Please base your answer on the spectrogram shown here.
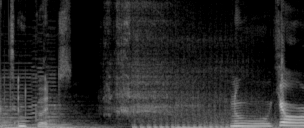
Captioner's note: motorbike revving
